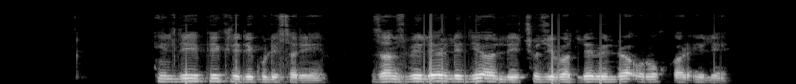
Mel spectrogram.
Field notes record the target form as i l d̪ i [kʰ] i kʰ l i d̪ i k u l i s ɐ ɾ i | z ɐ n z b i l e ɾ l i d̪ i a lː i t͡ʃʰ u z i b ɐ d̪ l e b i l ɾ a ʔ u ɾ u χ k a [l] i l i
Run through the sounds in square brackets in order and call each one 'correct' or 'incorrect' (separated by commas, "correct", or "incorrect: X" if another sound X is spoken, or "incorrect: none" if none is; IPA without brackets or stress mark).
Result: incorrect: pʰ, incorrect: ɾ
